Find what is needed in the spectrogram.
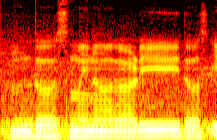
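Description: A man's voice singing in long held notes in a chant-like style. The pitch steps from one steady note to the next, with brief breaks between them.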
